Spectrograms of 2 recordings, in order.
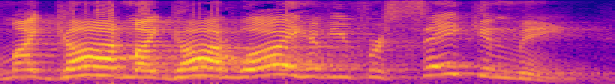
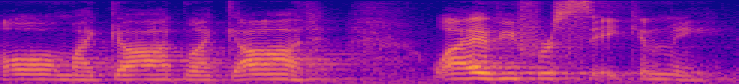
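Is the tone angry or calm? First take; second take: angry; calm. First: It is said in an angry, raging tone. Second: It is said in a calm, not angry tone.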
